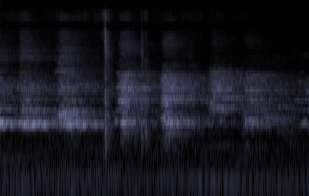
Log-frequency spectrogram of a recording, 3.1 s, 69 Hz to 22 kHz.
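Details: An adoptable Shiba Inu (Canis familiaris), filmed on the evening of 22 May 2022, gives a run of short, tonal yips and whines, a few each second.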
